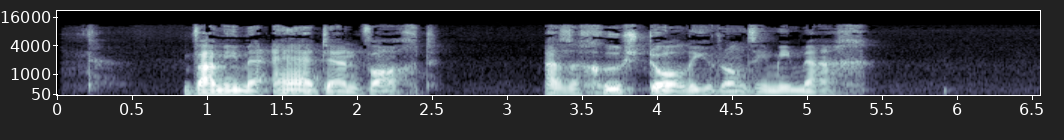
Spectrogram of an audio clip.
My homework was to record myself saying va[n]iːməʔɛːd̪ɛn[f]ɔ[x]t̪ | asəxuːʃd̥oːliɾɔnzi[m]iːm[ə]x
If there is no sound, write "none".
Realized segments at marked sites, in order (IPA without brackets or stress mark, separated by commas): m, v, x, m, a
